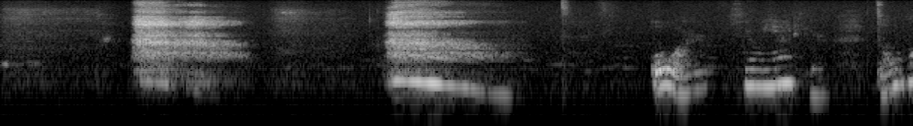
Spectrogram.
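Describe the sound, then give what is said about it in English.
Deep breaths taken during a bedtime yoga relaxation routine: a few long, airy, loud inhales and exhales, followed by a voice speaking briefly. “Or you can do some nice three deep breaths.”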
